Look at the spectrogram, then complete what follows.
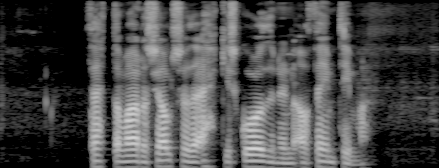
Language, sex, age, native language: Icelandic, male, 40-49, Icelandic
